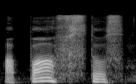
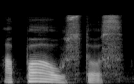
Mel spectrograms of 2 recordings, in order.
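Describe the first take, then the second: First: The middle is pronounced with a 'v' consonant. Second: The middle is pronounced as a vowel glide 'au'. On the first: This is the later pronunciation. "в более позднем произношении" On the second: This is the ancient, scholarly reconstructed pronunciation. "в древнем греческом произношении"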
